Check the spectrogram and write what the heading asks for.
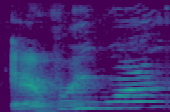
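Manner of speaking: high, rising astonished question; a squeaky incredulous everyone; surprised. Acted. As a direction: gasp it out in disbelief. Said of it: "Stinky asked".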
